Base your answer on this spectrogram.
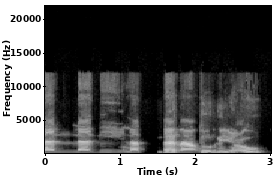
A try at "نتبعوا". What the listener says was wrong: نتبعوا যেন হামজা না হয়ে যায় نتبعوا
